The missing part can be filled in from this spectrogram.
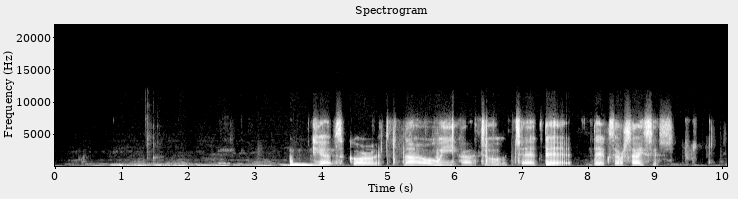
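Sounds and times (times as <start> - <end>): faint low rumble: 0.3 - 7.4.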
